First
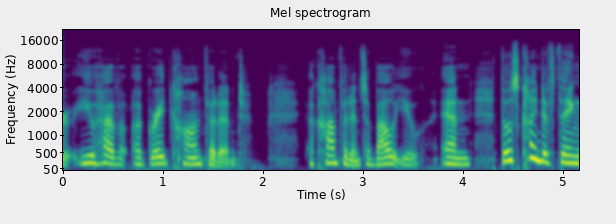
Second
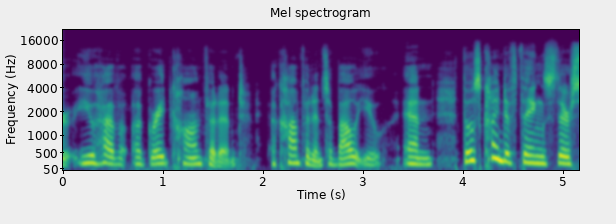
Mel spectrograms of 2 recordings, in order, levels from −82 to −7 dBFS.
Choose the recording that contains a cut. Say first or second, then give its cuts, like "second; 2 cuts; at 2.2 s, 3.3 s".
second; 1 cut; at 1.9 s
